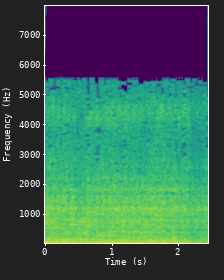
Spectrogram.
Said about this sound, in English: Several dozen trucks move through Fallujah, picking up rubble and clearing roads.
